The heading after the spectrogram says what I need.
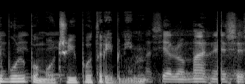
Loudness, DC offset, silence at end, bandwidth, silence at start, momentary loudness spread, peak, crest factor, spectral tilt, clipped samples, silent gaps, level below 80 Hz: -23 LUFS; under 0.1%; 0 s; 13 kHz; 0 s; 7 LU; -4 dBFS; 18 dB; -5.5 dB/octave; under 0.1%; none; -38 dBFS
